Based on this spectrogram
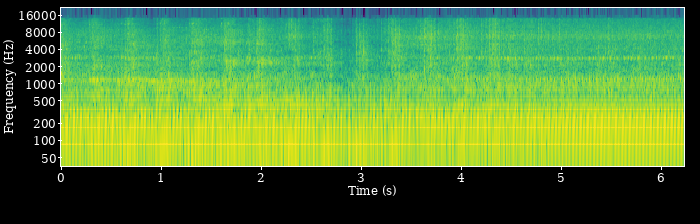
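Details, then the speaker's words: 1989 Briggs & Stratton 5hp 13 cu in with 6:1 gear reduction, first run after years sitting, on partial choke: rhythmic rise and fall at idle; it dies when fully off choke, and the owner suspects a slightly obstructed jet. "it's surging a little bit if you take it off choke all the way it wants to die which means the jet is probably slightly obstructed"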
